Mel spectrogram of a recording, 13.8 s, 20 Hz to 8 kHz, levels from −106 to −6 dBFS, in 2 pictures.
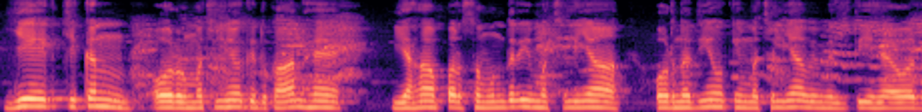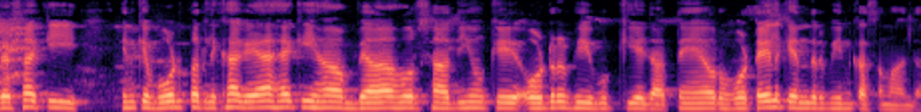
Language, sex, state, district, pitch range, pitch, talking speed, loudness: Hindi, male, Rajasthan, Churu, 150-165 Hz, 155 Hz, 215 wpm, -27 LUFS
